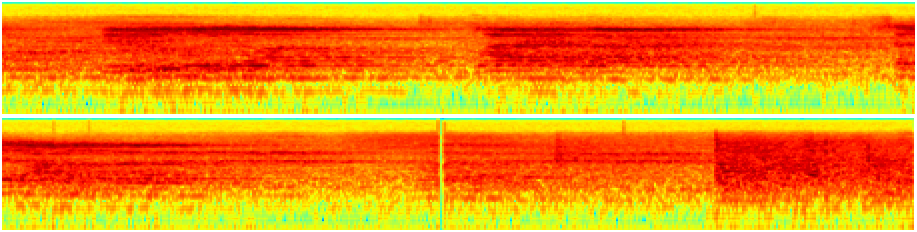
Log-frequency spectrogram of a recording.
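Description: A middle-aged man sings slow, long notes through a microphone in a large echoing hall.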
